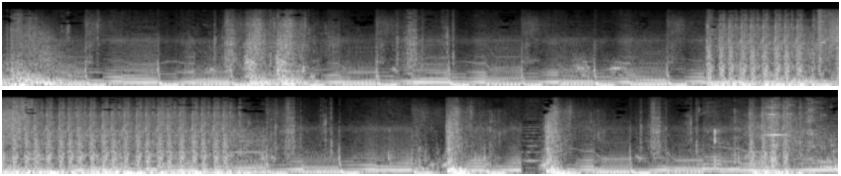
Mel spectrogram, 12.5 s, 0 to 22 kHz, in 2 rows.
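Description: Rapid, repeated gunshots from the top-down action game Hotline Miami 2: Midnight Animal pound steadily over a driving music track, loud and close, with a brief gap near the end.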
